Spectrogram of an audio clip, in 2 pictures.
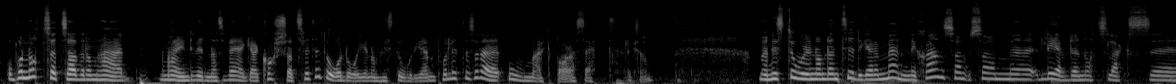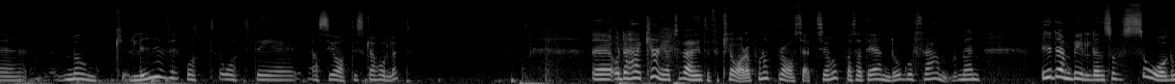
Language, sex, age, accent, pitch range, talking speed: Swedish, female, 30-49, native, 205-265 Hz, 175 wpm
